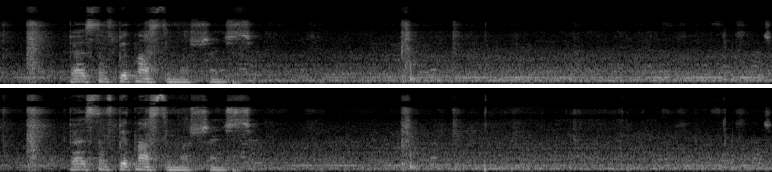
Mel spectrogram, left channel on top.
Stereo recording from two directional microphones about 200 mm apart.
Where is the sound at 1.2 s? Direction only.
Centre (ahead or behind).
